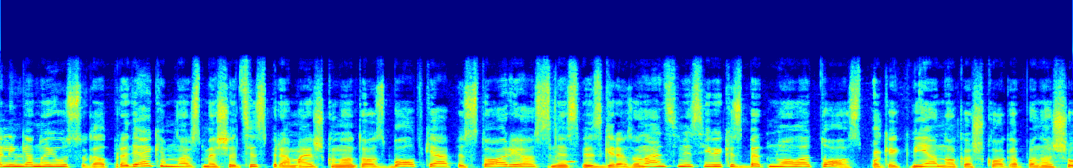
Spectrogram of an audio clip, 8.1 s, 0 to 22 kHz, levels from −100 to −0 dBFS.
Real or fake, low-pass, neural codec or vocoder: fake; 14.4 kHz; vocoder, 44.1 kHz, 128 mel bands, Pupu-Vocoder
